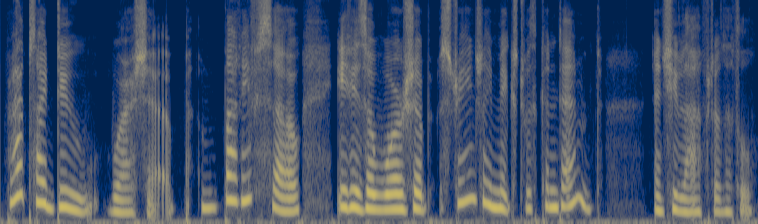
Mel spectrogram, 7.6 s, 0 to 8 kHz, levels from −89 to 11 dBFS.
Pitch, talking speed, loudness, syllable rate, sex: 225 Hz, 160 wpm, -17 LUFS, 4.7 syllables/s, female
